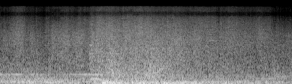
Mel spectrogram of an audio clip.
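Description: A metal machine crashes and shatters with a loud burst.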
